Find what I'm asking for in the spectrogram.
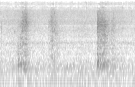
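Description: Twelve green chillies stirred into a frying chicken biryani masala, three loud scraping stirs of a utensil against the pot over a soft, low background sizzle.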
